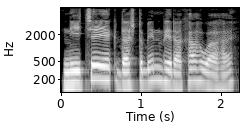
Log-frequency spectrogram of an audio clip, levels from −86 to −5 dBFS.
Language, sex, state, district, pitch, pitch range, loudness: Hindi, male, Jharkhand, Ranchi, 150 Hz, 140-170 Hz, -13 LUFS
